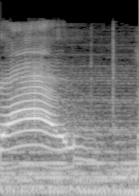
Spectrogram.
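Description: A cartoon cat lets out one long, rising-and-falling meow up close, followed by a softer trailing mew, with no talk over it.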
